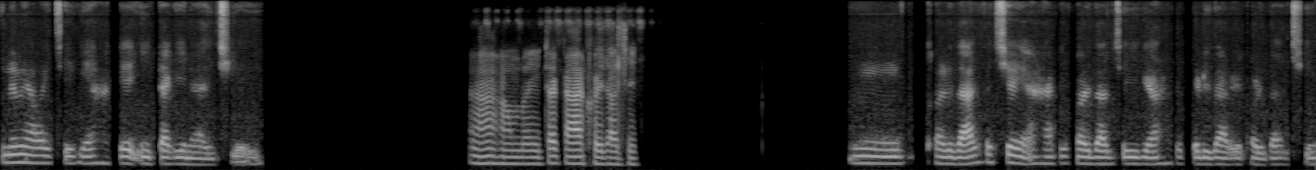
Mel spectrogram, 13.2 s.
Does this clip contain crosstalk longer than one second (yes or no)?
no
